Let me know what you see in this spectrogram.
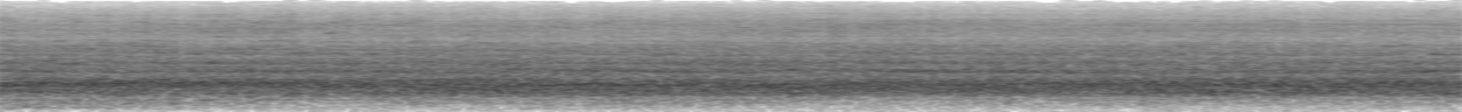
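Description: A freight train of covered double-deck car-carrier wagons rolling past at speed: a steady rolling noise of steel wheels on the rails.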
